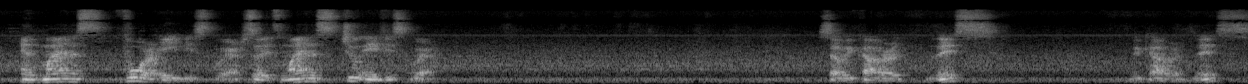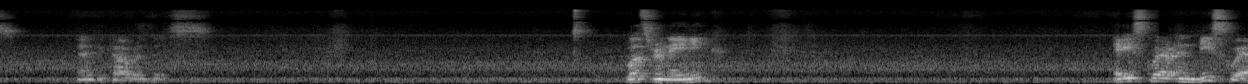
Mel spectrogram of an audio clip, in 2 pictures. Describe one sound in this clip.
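A middle-aged man explains calmly in short bursts, close by.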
